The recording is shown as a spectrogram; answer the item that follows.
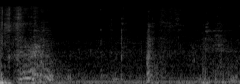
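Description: Zipper on a fabric backpack being pulled open, a short rasp near the start, followed by quieter handling noise and a light click about halfway through.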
